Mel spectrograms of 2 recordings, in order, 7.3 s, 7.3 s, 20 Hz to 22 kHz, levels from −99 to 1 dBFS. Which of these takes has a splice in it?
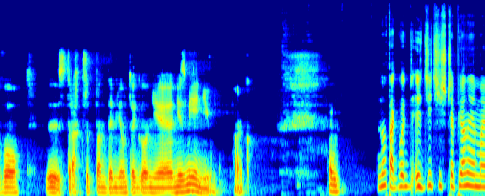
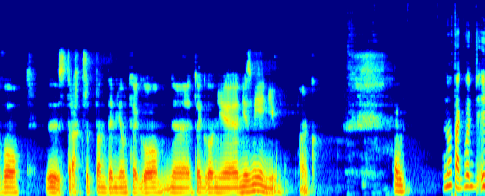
first; 1 cut; at 1.9 s

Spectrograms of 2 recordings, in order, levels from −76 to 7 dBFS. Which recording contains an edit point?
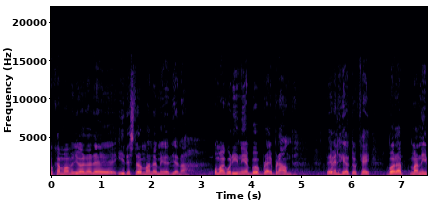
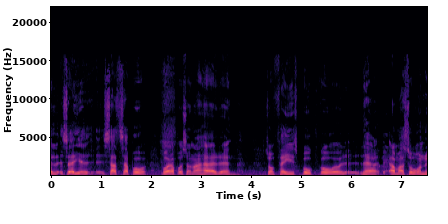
first; 1 cut; at 3.2 s

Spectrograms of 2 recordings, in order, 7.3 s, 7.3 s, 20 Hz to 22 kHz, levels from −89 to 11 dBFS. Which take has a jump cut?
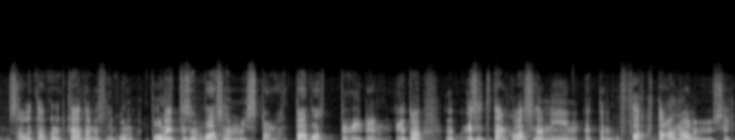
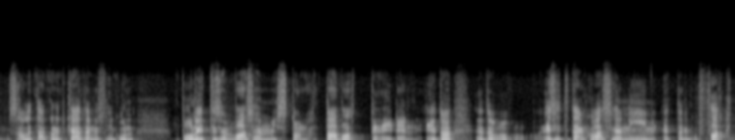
first; 2 cuts; at 1.4 s, 4.5 s

